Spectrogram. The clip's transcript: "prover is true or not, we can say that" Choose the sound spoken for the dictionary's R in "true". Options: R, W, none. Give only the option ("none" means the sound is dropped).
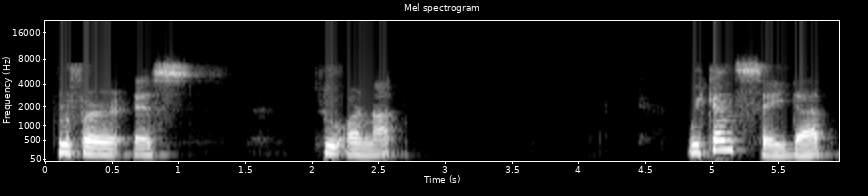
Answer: none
